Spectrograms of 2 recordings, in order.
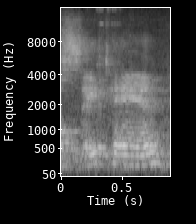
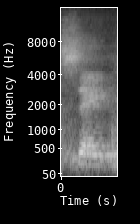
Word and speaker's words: seitan: It's called seitan. Not Satan, seitan.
